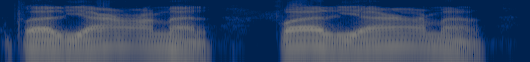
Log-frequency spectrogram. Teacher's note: Jadi nggak menggunakan hidung sebetulnya. Karena ini adanya huruf tenggorokan, huruf halki.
